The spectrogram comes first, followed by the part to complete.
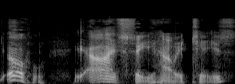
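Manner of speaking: chuckling, laughing while speaking. A man who heard a little voice but saw nobody speaks, laughing. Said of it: "laughing and scratching his wig".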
